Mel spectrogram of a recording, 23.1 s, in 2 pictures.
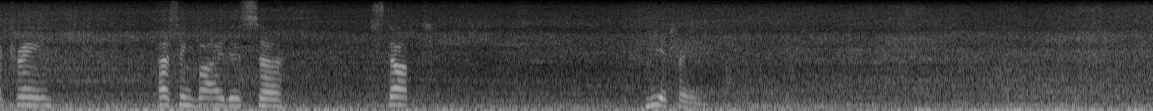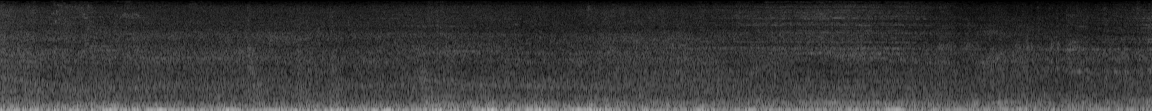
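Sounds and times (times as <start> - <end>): freight train wheels on rails: 0.0 - 23.0.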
